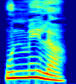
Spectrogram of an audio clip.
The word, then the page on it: ಉನ್ಮಾಳ: unmāḷa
